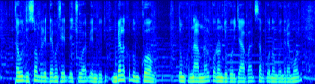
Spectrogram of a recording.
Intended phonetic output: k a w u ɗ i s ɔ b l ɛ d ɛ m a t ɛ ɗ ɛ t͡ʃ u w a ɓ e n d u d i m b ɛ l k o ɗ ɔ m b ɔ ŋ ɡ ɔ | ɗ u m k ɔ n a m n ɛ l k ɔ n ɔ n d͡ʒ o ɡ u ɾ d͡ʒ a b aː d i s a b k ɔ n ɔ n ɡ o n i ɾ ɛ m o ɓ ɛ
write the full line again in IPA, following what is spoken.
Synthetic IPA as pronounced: t a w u d i s ɔ b l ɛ d ɛ m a t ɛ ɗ ɛ t͡ʃ u w a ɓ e n d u d i m b ɛ l k ɔ ɗ u m ɡ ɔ ŋ ɡ ɔ | ɗ u m k ɔ n a m n a l k ɔ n ɔ n d͡ʒ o ɡ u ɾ d͡ʒ a b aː d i s a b k ɔ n ɔ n ɡ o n i ɾ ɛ m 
